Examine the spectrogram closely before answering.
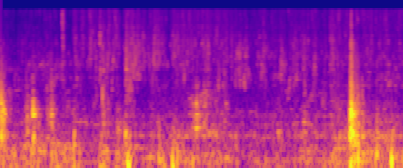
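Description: Kitchen tap running and splashing as tomatoes are washed under it in the sink. Irregular knocks and clatter come from things handled at the sink, the loudest a little past four seconds in.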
